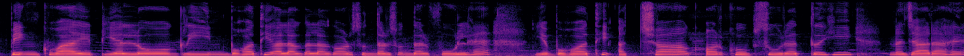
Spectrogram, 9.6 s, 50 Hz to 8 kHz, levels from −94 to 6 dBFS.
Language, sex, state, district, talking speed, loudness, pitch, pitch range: Hindi, female, Bihar, Muzaffarpur, 125 wpm, -26 LUFS, 230 Hz, 230-240 Hz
